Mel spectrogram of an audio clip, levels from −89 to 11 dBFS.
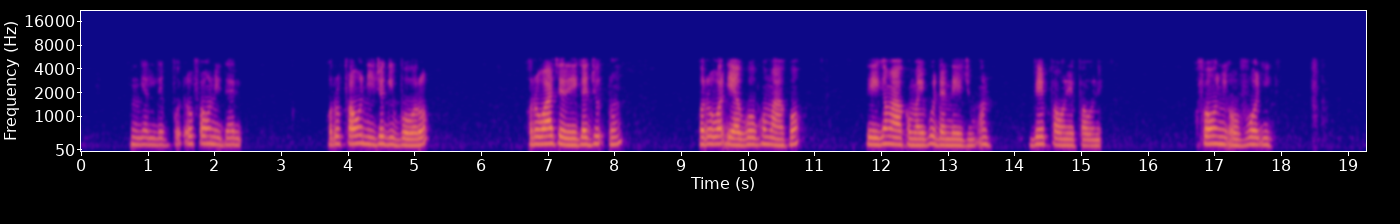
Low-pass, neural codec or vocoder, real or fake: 5.4 kHz; none; real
